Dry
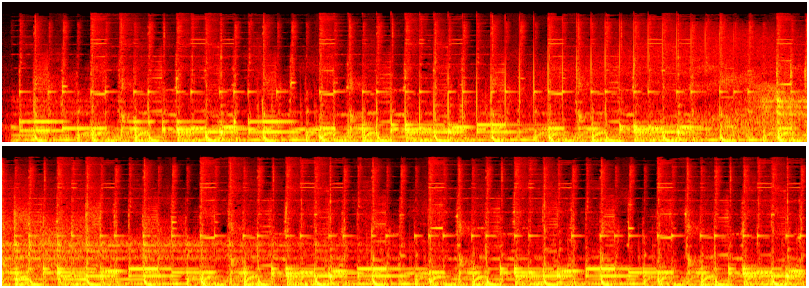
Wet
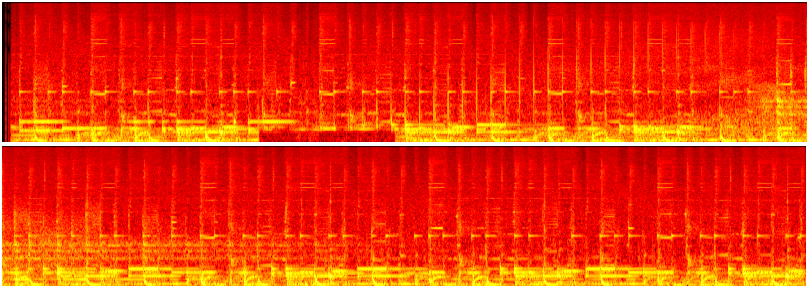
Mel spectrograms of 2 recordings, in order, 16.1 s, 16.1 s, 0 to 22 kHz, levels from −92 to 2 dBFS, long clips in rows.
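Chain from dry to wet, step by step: 2.56–3.93 steep high-pass 400 Hz 72 dB/oct; bit-crush 6-bit

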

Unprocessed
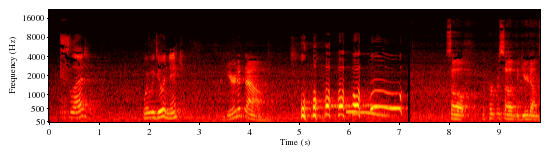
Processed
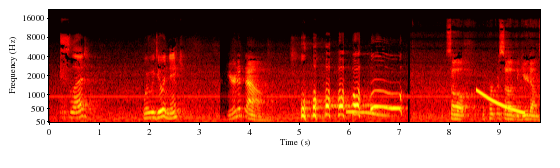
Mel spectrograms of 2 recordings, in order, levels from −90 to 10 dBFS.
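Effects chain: 8.53–9.51 painted sound fall 350–1200 Hz -24 dBFS; whine 930 Hz -53 dBFS; 3.41–4.13 three-band expander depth 100%; gain +6 dB

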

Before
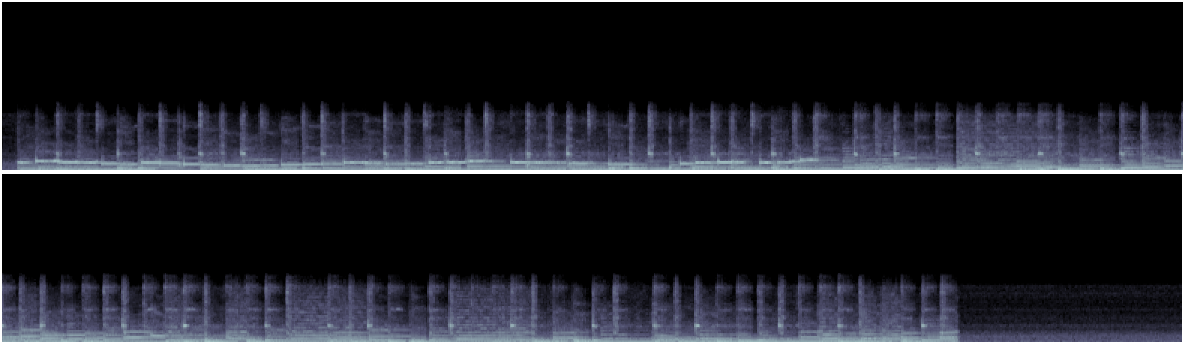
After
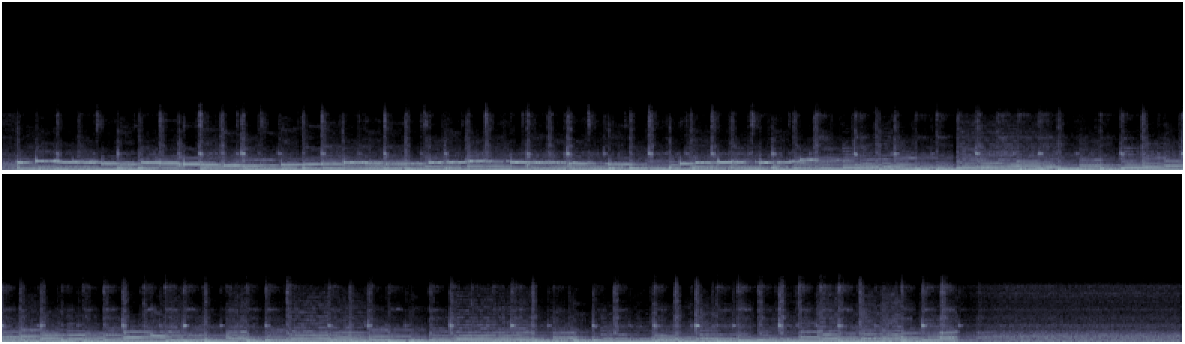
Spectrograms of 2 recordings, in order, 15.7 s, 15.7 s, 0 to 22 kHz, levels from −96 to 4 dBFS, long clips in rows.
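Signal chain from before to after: high shelf 2000 Hz -11 dB, from 12.34 s -3 dB; compressor 4:1, threshold -47 dBFS, peak gain reduction 19 dB; outdoor echo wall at 42 m, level -13 dB; gain +8 dB

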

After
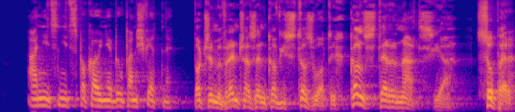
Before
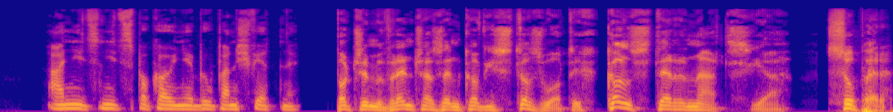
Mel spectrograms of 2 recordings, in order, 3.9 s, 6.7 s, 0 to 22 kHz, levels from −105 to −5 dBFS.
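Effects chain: HPF 290 Hz 12 dB/oct; transient shaper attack -5 dB, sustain +3 dB; reverb RT60 0.70 s, pre-delay 3 ms, DRR 14.5 dB; speed mistake 45 rpm record played at 78 rpm

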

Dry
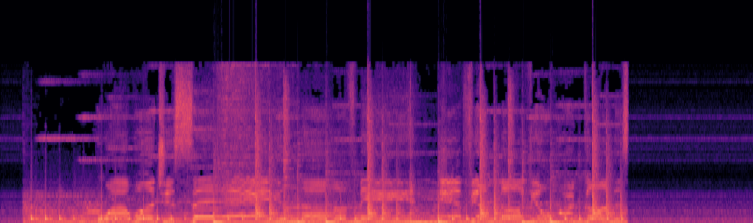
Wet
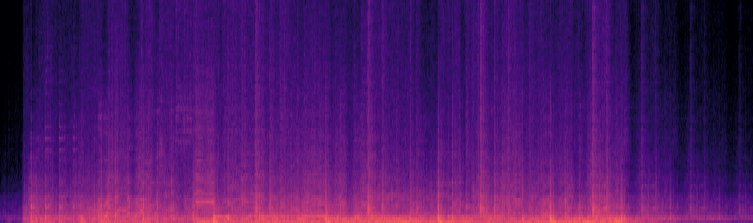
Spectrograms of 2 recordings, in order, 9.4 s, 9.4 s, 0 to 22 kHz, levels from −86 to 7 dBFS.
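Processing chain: median filter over 41 samples; doubler 34 ms -8.5 dB; in parallel at -1.5 dB: limiter -18.5 dBFS, peak gain reduction 10 dB; on the sum: spectral gate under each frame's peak -10 dB weak; split-band echo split 490 Hz, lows 0.217 s, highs 0.61 s, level -10 dB; gain -3 dB

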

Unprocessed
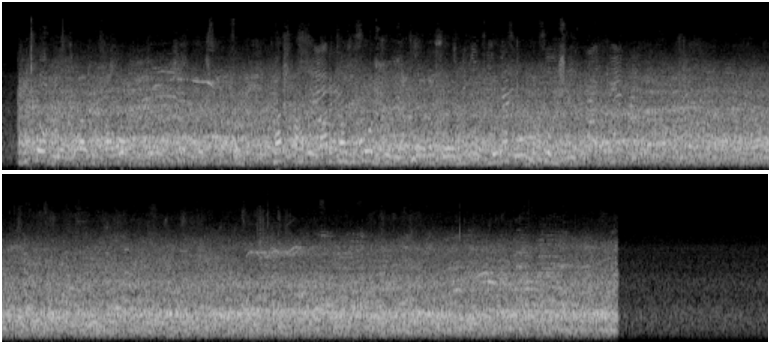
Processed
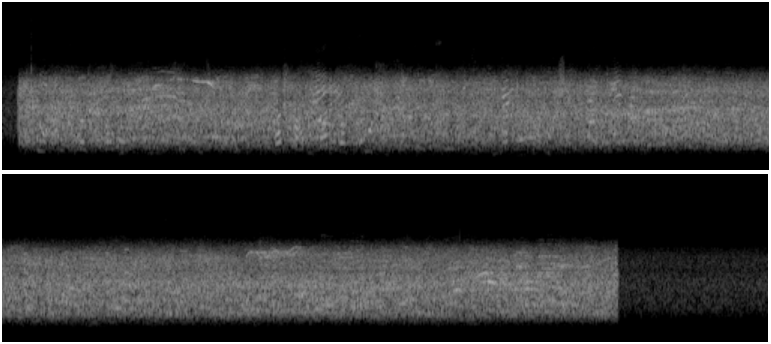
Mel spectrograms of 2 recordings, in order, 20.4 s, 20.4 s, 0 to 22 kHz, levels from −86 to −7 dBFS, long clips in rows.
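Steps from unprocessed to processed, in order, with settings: steep high-pass 930 Hz 36 dB/oct; resonant high shelf 3900 Hz -11 dB, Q 3; gain -5.5 dB

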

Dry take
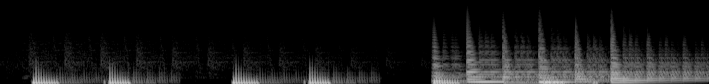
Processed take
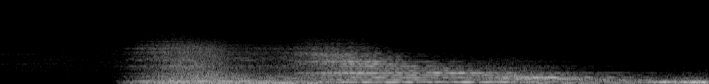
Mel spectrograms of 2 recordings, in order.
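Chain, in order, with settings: median filter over 15 samples; Doppler pass-by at 2.45, 29 m/s, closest 3.3 m; high shelf 4700 Hz +10.5 dB; in parallel at +2.5 dB: compressor, threshold -45 dBFS, peak gain reduction 18.5 dB; on the sum: Paulstretch 4.4×, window 0.25 s, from 3.87; sine folder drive 11 dB, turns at -26.5 dBFS; on a send: loudspeakers at several distances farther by 42 m -12 dB, 54 m -1 dB, 83 m -1 dB; on the sum: low-pass sweep 2000 Hz -> 130 Hz, 2.8–6.65; gain -3.5 dB

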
